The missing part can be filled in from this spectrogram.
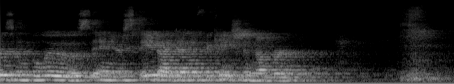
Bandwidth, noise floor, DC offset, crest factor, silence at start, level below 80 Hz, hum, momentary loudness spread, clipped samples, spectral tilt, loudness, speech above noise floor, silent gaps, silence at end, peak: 16 kHz; -51 dBFS; 2%; 16 dB; 0 s; -58 dBFS; none; 17 LU; under 0.1%; -6.5 dB/octave; -24 LUFS; 27 dB; none; 0.05 s; -10 dBFS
